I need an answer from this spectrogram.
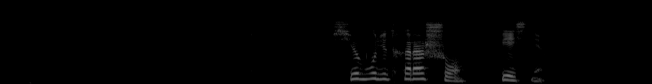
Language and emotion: Russian, neutral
